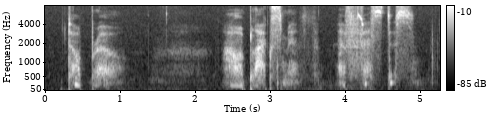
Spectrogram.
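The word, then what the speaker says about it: Ἥφαιστος: black Smith a Festus now here we're going to start with the a because this is actually a capital AA it's going to be aspirated so you can put a an aspiration Mark there he he there we go that's our he sound because that's our e with an aspiration he you can also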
